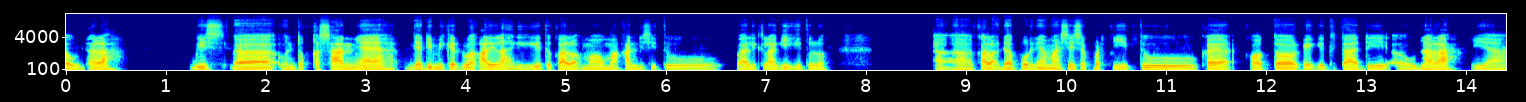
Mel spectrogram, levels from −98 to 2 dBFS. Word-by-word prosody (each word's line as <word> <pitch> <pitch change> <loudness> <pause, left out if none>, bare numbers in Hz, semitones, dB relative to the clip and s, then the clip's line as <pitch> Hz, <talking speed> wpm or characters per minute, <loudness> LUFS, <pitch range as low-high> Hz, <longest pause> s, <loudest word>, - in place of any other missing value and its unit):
udahlah 105 +7 +1 0.9
bis 105 -3 +1 0.2
eee, 115 -1 +6
untuk 115 -1 -5
kesannya 110 +1 +2
ya 140 - +5 0.3
jadi 115 0 +2
mikir 120 +1 +1
dua 110 - +3
kali 110 +2 +5
lagi 160 -5 0 0.2
gitu 115 -2 -3
kalau 100 -1 +5
mau 100 0 0
makan 100 +1 -1
di - - -10
situ, 100 -1 -10 0.7
balik 95 -1 0
lagi 105 +5 0
gitu 95 -1 -8
loh. 95 0 -6 1.1
Heeh, 100 0 -2
kalau 105 +1 +3
dapurnya 105 0 +1
masih 105 +2 -1
seperti 110 +1 -6
itu, 95 +4 -7 0.6
kayak 95 -1 +4 0.2
kotor 110 +1 +2
kayak 105 -1 -2
gitu 95 - -6
tadi, 95 +4 +1 0.2
eee, 90 0 -5
udahlah 110 +5 +3 0.3
iya 90 -1 -2
105 Hz, 145 wpm, -27 LUFS, 100-110 Hz, 1.1 s, eee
